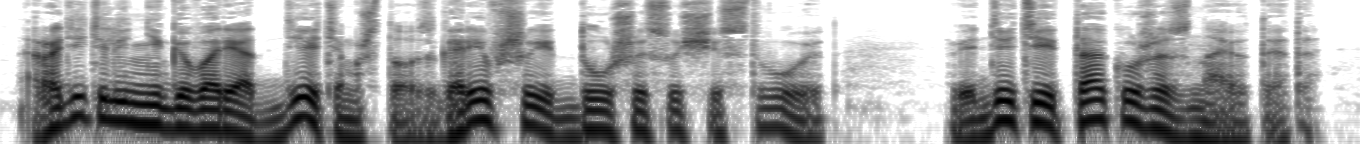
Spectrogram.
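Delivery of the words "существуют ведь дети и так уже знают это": ordinary delivery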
